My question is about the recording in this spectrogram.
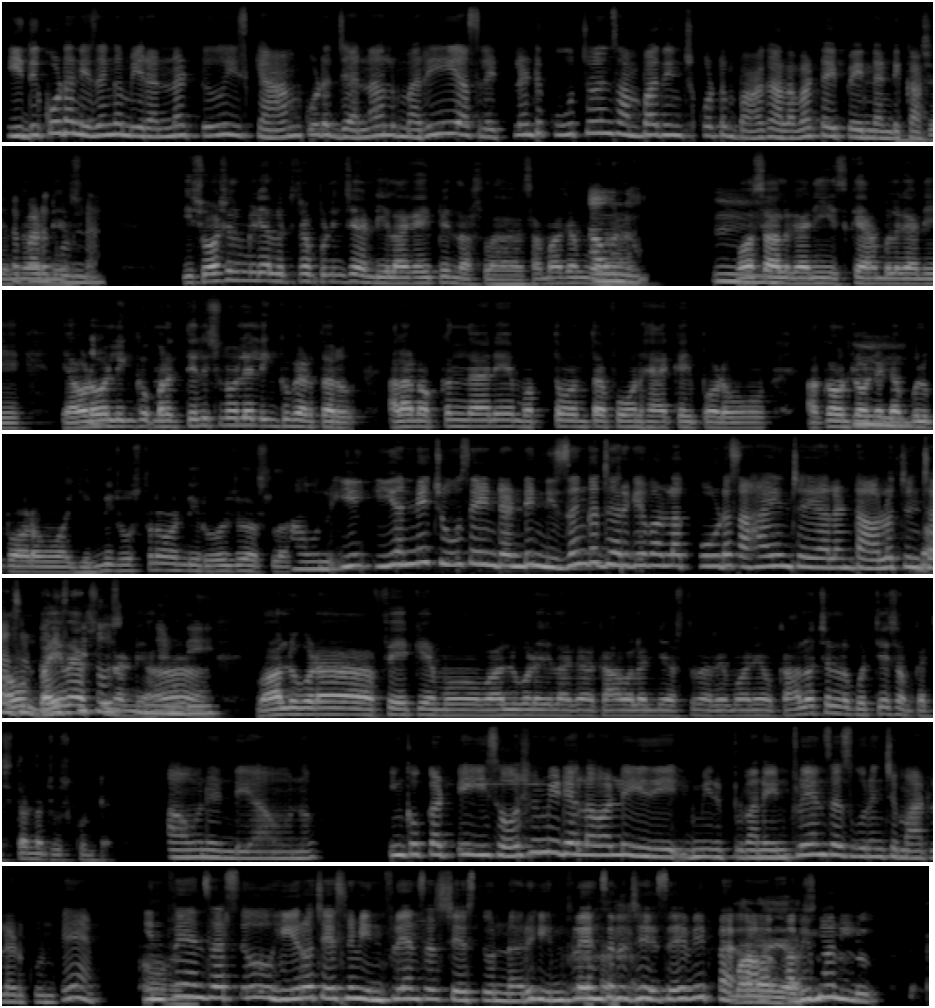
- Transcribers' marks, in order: in English: "స్కామ్"; other noise; in English: "లింక్"; in English: "హ్యాక్"; in English: "అకౌంట్‌లో"; in English: "సోషల్ మీడియాలో"; in English: "ఇన్‌ఫ్లుయెన్సర్స్"; in English: "ఇన్‌ఫ్లూయెన్సర్స్"; in English: "ఇన్‌ఫ్లుయెన్సర్స్"; chuckle
- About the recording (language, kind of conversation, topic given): Telugu, podcast, సోషల్ మీడియా మన ఫ్యాషన్ అభిరుచిని ఎంతవరకు ప్రభావితం చేస్తోంది?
